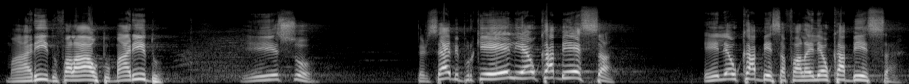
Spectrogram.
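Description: High-voiced preacher man in a reverberant hall. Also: animated, normal speed, pauses often. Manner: preaching with call-and-response questions to the congregation. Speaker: pastor. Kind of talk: sermon.

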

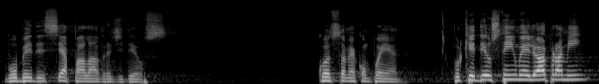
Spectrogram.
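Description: A man's voice: very high-pitched, a bit bright. A middle-aged man pastor preaching a conversational sermon, often asking the congregation if they follow. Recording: long hall reverb.

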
